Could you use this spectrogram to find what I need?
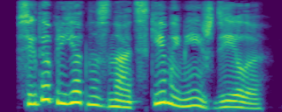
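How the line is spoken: Cheerful announcement. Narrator (Russian): весело объявила она

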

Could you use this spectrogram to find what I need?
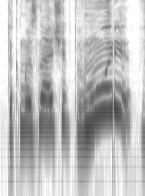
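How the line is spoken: Fearful howl. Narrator (Russian): взвыл от страха Давыдов

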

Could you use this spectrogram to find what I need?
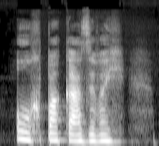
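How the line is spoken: Mock sigh. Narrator (Russian): притворно вздохнула я

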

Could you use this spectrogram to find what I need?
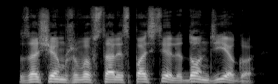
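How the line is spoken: Plain. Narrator (Russian): спросил Бенвенуто

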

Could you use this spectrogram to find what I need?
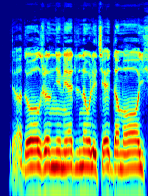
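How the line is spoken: Gloomy repetition. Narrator (Russian): мрачно повторил Гайдо

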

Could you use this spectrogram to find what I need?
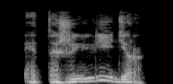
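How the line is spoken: Policeman whispering. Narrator (Russian): прошептал полицейский

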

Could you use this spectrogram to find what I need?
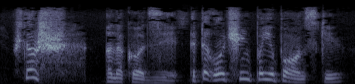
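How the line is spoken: Amused snort. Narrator (Russian): хмыкнул достопочтенный

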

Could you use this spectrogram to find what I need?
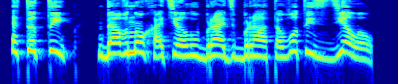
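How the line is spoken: Shout. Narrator (Russian): крикнула

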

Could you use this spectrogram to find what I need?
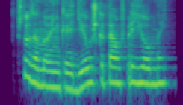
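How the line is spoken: Serene purring. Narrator (Russian): Безмятежным голоском промурлыкала Юлька

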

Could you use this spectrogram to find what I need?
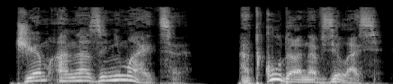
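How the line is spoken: Loud demand. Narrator (Russian): потребовал громким голосом

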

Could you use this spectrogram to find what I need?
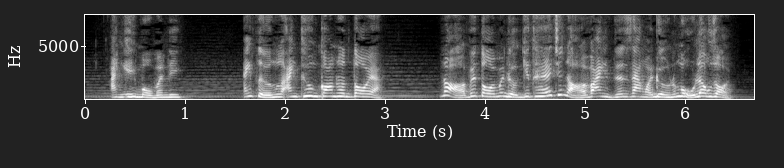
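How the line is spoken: Shouting back, interrupting. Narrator (Vietnamese): Xuyến quát lại theo thói quen, theo phản ứng tự nhiên là hễ Tạo nói ra bất cứ điều gì, Xuyến đều phải cắt ngang

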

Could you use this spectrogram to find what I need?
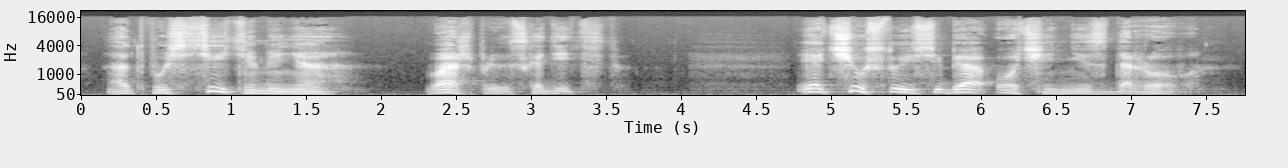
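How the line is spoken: Exhausted pleading voice. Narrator (Russian): изнеможенным голосом попросил

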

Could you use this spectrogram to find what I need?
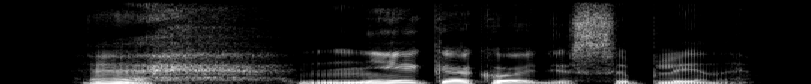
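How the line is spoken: Sighed. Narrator (Russian): вздохнул Тони Карьерас

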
